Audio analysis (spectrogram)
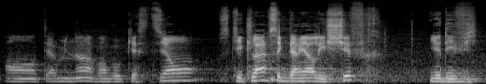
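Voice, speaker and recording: A man's voice: a little high, normal speed, bright, forceful tone. Politician, male, indignant press statement, echoing hall, faint hum. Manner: indignant, emphatic.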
